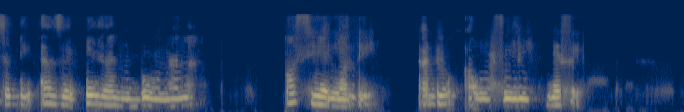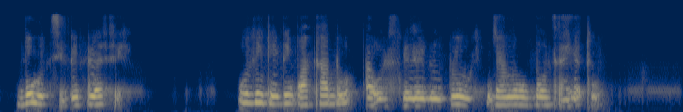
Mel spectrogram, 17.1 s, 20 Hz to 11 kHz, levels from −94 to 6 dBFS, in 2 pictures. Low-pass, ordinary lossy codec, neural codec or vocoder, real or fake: 7.2 kHz; Opus, 64 kbps; codec, 16 kHz, 1 kbps, FreqCodec, smaller model; fake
